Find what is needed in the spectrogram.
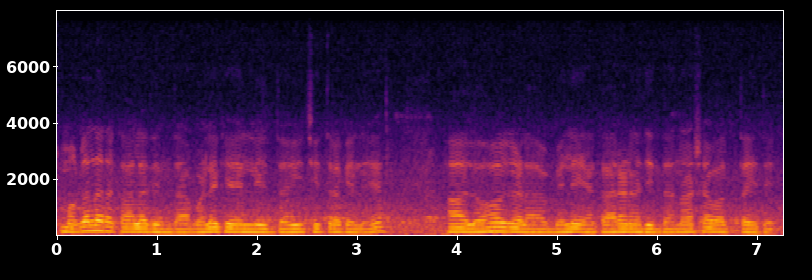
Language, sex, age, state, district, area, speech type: Kannada, male, 18-30, Karnataka, Shimoga, rural, spontaneous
